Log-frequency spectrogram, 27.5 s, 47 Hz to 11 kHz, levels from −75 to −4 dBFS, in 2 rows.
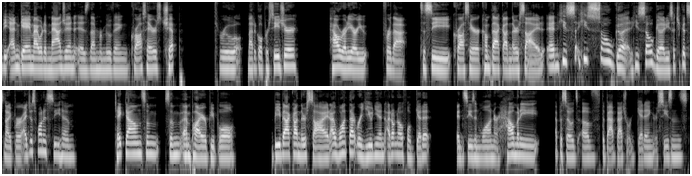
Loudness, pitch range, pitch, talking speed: -16 LUFS, 140-165 Hz, 145 Hz, 185 wpm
